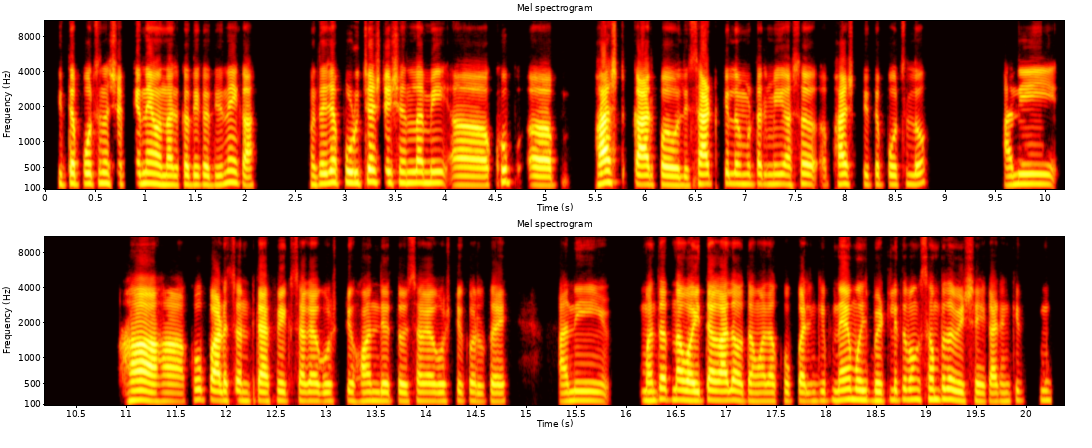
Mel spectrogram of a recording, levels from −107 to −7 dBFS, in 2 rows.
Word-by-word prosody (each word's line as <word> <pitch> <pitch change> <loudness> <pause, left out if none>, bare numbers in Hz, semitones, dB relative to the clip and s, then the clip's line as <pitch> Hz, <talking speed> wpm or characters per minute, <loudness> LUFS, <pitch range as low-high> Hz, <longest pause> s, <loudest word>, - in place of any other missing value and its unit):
तिथे 190 +1 +2
पोहचणं 195 +1 -1
शक्य 190 +2 -3
नाही 200 0 +3
होणार 175 -2 +1
कधी-कधी 175 -1 -3
नाही 215 +2 0
का. 165 - +1 0.6
मग 175 - -6
त्याच्या 195 +3 +3
पुढच्या 215 +2 +4
स्टेशनला 210 0 0
मी 210 0 -1
अ, 165 -1 +2
खूप 230 +1 -4
अ, 165 -1 +5 0.5
फास्ट 210 +2 +9
कार 180 -1 +7
पळवली. 165 -3 +1
60 185 +2 +5
किलोमीटर 190 -1 -4
मी 185 0 -4
असं 180 +1 -1 0.2
फास्ट 185 0 +3
तिथे 180 +1 -8
पोहचलो 180 +2 -5 0.8
आणि 185 0 -2 0.9
हां, 180 -2 +8
हां. 165 -1 +1
खूप 195 0 -3
अडचण 175 0 +2
ट्रॅफिक 170 0 0
सगळ्या 170 -1 -1
गोष्टी 165 +1 -8
हॉर्न 170 +1 -4
देतोय, 165 0 -4
सगळ्या 165 0 -3
गोष्टी 165 +1 -7
करतोय 160 -1 -4 0.6
आणि 170 0 -5 0.4
म्हणतात 175 +3 0
ना 190 - +3
वैताग 180 0 +3
आला 180 +1 +4
होता 170 -1 -3
मला 165 0 -4
खूप 165 -1 -11
कारण, 165 -1 -3
की 170 - -9
नाही 185 +2 +1
मग 195 -1 -2
भेटली, 175 +2 -3
तर 195 - -5
मग 195 0 -4
संपला 195 0 -2
विषय 170 -2 -3
कारण, 160 +1 -5
की 185 - -10 0.3
अ - - -11
180 Hz, 175 wpm, -25 LUFS, 170-190 Hz, 0.9 s, फास्ट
